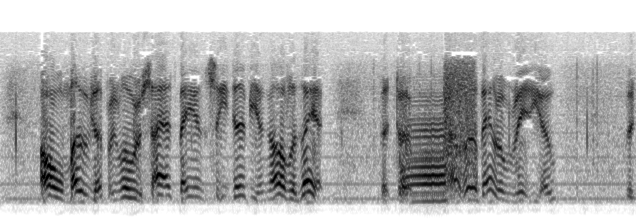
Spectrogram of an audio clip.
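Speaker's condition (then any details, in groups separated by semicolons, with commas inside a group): Slurred speech; takes 17 different medications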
